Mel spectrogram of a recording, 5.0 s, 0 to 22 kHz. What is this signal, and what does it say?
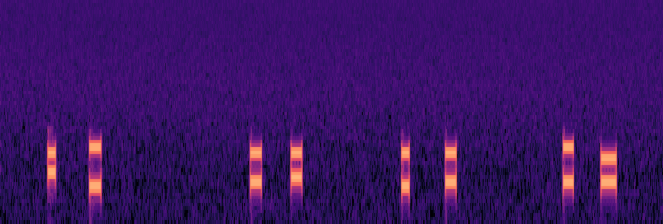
DTMF, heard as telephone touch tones, dialled by hand, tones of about 90 ms. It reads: 03 58 25 64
